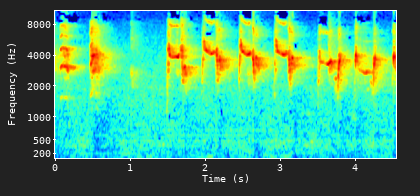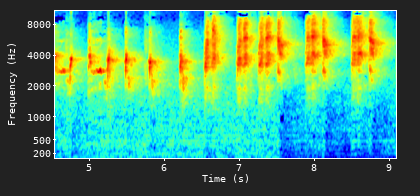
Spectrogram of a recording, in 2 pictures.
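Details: Long-tailed shrike song played to spur a reluctant caged shrike into singing: loud harsh down-slurred notes repeated in quick runs, several per second, brief pause after the first notes, then a steady rapid chatter.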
